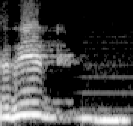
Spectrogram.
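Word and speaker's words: read: আছে পড়েছিলেন পড় ইংলিশ রিড এইযে রিড কিন্তু ভাবটু কি হবে রেড একই বানাম উচ্চারণটা আমরা ডিফারেন্ট করবো মাই ব্রাদার রেড ঠিক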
